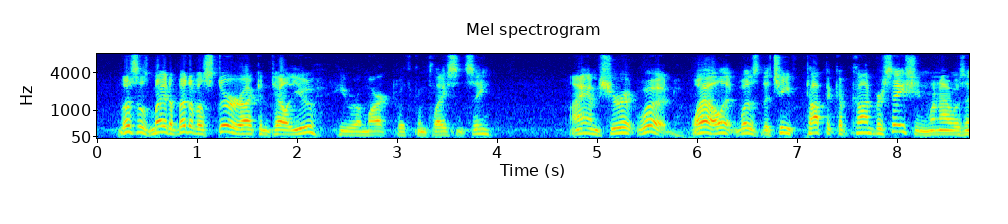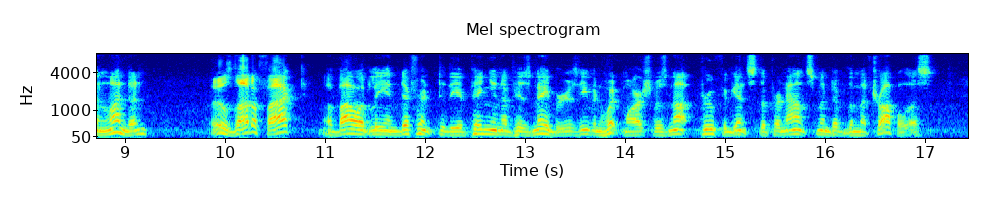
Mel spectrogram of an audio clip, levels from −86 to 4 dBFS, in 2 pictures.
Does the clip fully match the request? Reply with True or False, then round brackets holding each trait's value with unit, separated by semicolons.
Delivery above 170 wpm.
True (195 wpm)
